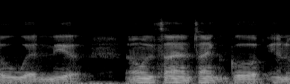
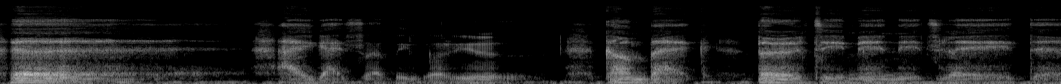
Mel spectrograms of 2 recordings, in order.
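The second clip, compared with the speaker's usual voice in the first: very slow, low, soft creepy voice; sinister drawn-out doctor drone; Victor; 8 semitones lower, 6 dB quieter, much slower than usual. Acted. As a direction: stretch every word out eerily. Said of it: "why do you talk like that".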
